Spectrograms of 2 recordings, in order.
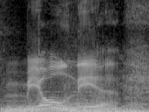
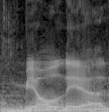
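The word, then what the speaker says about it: Mjölnir: the first challenge with a hammer is to work out how to pronounce it which is molia uh in our movie at the M until somebody corrects me I'm sure they will uh molnia the hammer this awesome uh weapon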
